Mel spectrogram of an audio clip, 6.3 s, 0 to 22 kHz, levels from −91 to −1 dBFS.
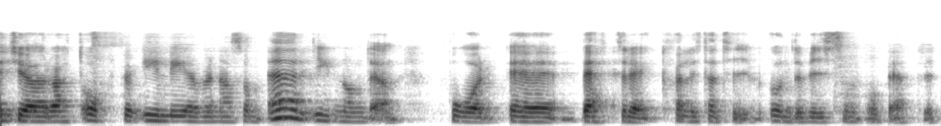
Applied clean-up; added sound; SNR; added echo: neural mask model DeepFilterNet 3.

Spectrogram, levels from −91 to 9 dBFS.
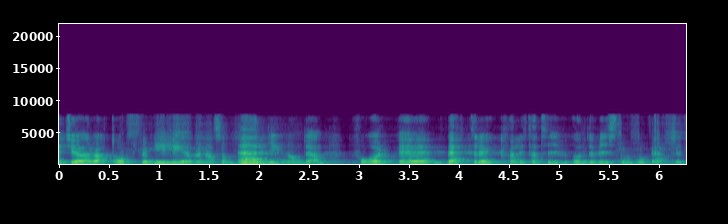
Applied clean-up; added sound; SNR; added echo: neural separator model SepFormer DNS4.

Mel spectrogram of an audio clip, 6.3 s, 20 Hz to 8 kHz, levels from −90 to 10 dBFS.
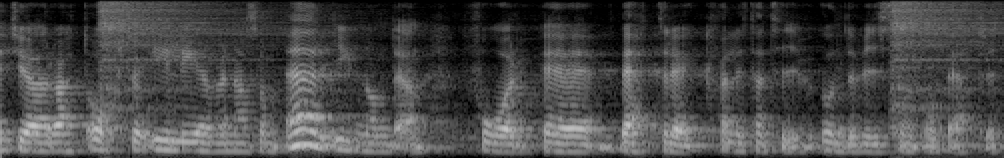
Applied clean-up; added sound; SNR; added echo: none; Hi-hat; 19 dB; reverberation time 0.3 s.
